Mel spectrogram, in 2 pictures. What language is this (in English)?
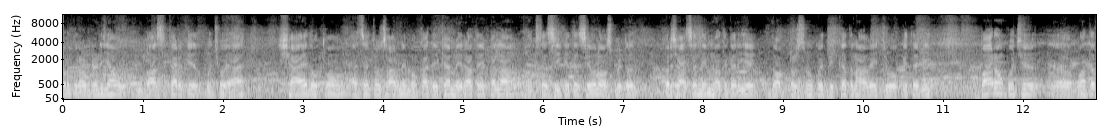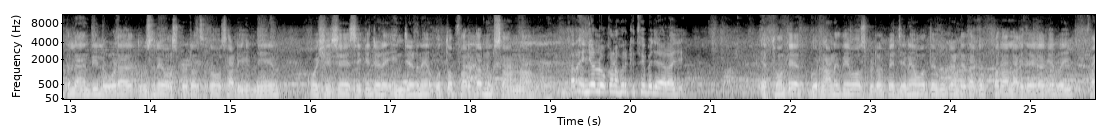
Punjabi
